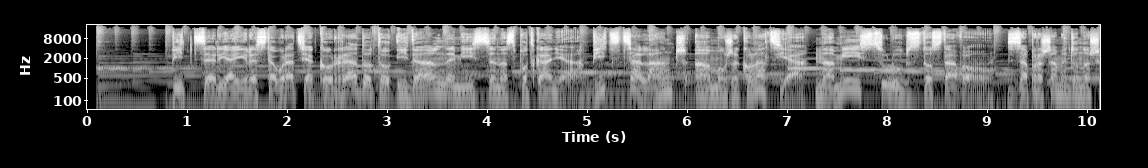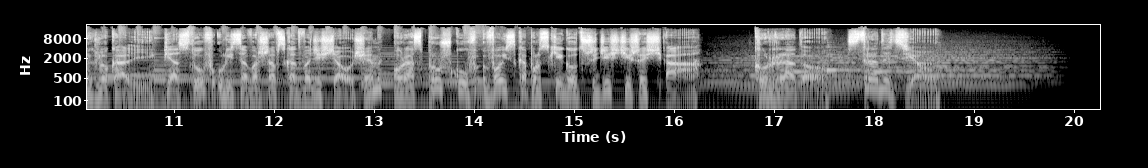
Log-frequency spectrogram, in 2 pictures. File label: spot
